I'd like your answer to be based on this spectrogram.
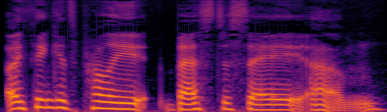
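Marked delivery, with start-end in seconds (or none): none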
